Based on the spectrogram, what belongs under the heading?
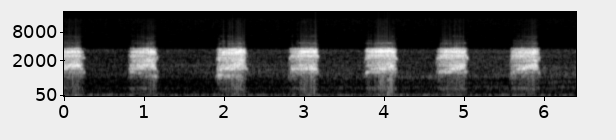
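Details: At 10:52 PM on September 6, 2015, a male owl brings the female a mouse at night; seven evenly spaced, coarse hissing screeches, each about a third of a second long, close to one per second.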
